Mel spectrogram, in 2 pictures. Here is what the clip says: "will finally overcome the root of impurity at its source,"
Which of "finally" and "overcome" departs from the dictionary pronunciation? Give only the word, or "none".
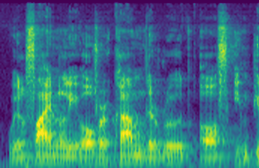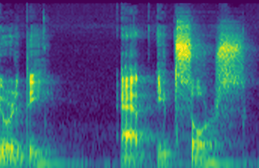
none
